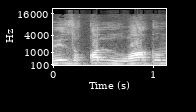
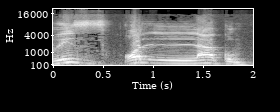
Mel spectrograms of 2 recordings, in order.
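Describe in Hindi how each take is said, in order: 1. L की आवाज़ भारी और भरी हुई है। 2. L की आवाज़ हल्की और पतली है। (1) "नहीं कर देना, ये गलत हो जाएगा आपका" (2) "क़ाफ़ पुर मोटा होगा, लाम पुर"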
